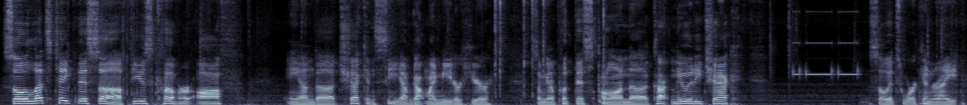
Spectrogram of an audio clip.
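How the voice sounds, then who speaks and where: In his workshop studio, a young man casually guides viewers through troubleshooting electronics, explaining each step in a hands-on demonstration. This electronics repair video host starts out shaken and excited, then settles into calm explanation, speaking slowly in a mid-range voice with slight background noise.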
